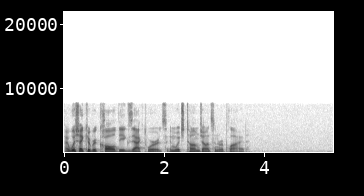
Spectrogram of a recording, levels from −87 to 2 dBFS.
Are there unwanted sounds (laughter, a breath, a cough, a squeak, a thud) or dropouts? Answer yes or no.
no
